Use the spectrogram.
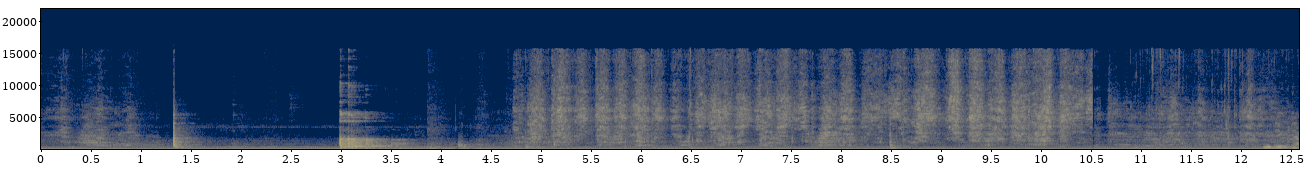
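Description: Milk is stirred little by little into a white sauce in a pan for chicken pasta, a close continuous scraping and rubbing of a utensil against the pan with a few knocks over a steady background hum.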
